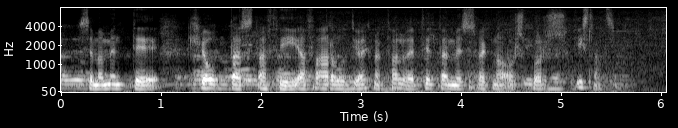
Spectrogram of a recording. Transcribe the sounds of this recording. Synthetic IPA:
sɛmamʏnt̪ɪ | kʰjoːwt̪ast̪av̥θiaðfaːɾauːt̪iœɥhknakʰvalvɛɾt̪ʰɪlt̪aːjmɪsvɛknaʔɔ̰ɾ̥spœɾsist̪la̰nt̪s

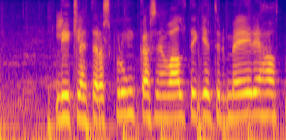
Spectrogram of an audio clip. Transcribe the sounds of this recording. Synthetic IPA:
liːklɛht̪ɛɾaðspɾuŋkasɛmvalt̪ɪcɛːt̪ʏɾmeːjɾɪɦawht̪

